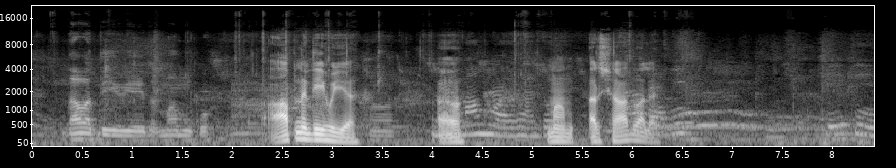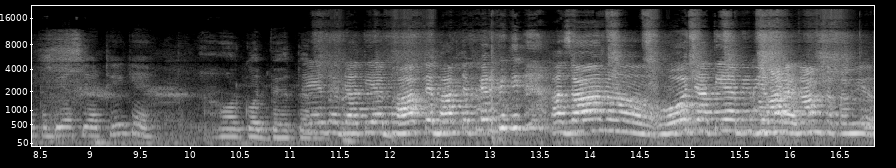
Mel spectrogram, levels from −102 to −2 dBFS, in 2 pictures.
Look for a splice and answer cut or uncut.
cut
